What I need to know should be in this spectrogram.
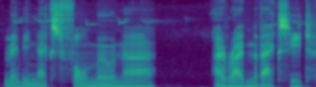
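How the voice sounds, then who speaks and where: A man playing an easygoing, playful werewolf boyfriend in a roleplay audio, talking casually and haltingly with a self-deprecating streak. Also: medium pitch, level tone, darkish tone, clear, resonant tone, dry recording, clean studio sound, lightly acted. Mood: casual, chatty. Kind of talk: intimate boyfriend roleplay audio, improvised-sounding one-sided conversation.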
